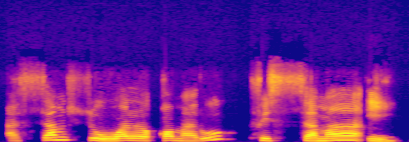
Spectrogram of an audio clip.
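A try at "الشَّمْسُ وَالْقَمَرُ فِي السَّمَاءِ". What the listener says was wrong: Betul.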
